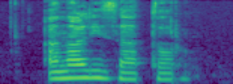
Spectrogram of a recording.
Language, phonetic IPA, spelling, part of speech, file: Polish, [ˌãnalʲiˈzatɔr], analizator, noun, LL-Q809 (pol)-analizator.wav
